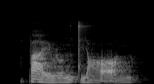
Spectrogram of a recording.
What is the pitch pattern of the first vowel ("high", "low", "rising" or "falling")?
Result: falling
